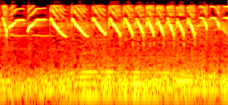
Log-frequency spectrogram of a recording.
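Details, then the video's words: Domestic canary singing loudly, used as a lure song to stimulate other canaries: rapid series of clear, downward-sweeping whistled notes, repeated several times per second with slight variations, forming a bright, continuous trilling phrase. "PANCINGAN BURUNG KENARI GACOR"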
